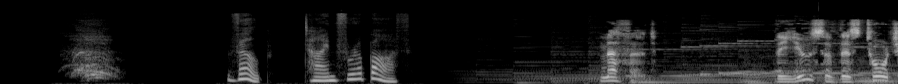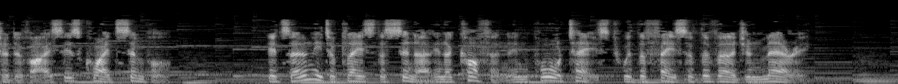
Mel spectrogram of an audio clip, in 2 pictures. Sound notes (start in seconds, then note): 0.6 gasping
